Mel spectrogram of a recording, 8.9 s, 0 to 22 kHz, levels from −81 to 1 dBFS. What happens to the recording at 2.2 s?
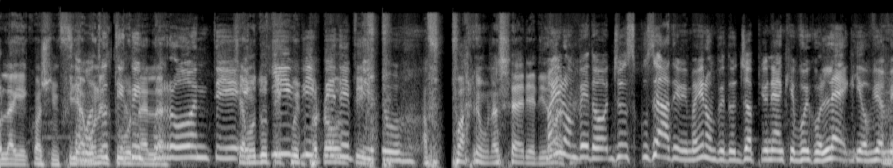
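Nothing goes wrong at 2.2 s; the audio there carries on cleanly, with no dropout, click or other audible fault.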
